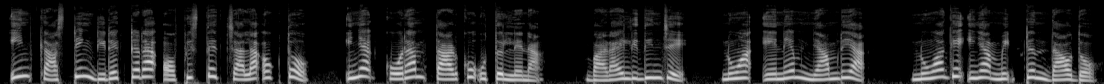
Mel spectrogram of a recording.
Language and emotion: Santali, fearful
